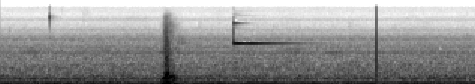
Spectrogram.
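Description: Metal spoon stirring masala-coated mutton in an aluminium pressure cooker, with a knock about two seconds in and, about a second later, a single clear high ringing tone lasting about a second, over a steady low hum.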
